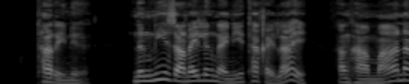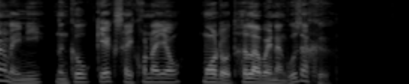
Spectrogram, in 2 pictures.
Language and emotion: Bodo, disgusted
